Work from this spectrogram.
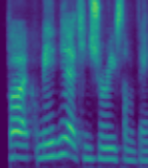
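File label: Voice Acting es, female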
